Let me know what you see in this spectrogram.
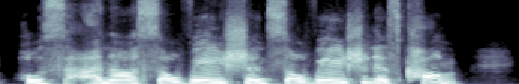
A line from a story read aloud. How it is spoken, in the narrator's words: The people were shouting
